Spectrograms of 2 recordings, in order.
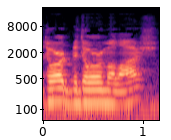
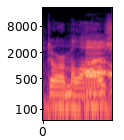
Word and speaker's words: Dora Milaje: I was kind of hoping for a, I can never pronounce her name, Dajora Milana Warriors. – Oh, the Dora Milaje? – Dora Milaje.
